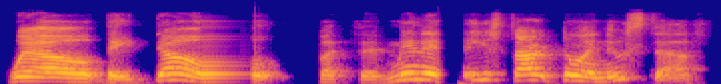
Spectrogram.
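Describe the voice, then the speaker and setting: A woman's voice: medium pitch, animated, unhurried, lightly acted. A woman playing a cautious, skeptical teacher with a hesitant, questioning manner in a table read.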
